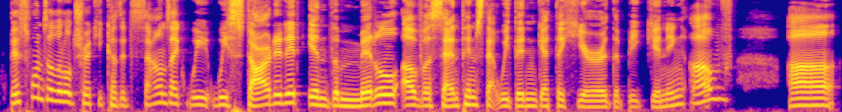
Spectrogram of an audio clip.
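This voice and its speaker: A man's voice: a little high, smooth. A man giving casual, thoughtful critique as a voice director, hedging as he talks. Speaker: voice director reviewing demo reels.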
